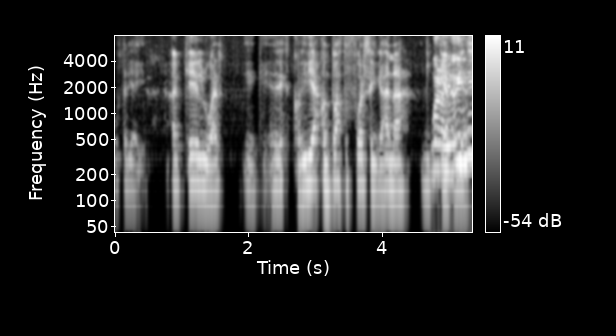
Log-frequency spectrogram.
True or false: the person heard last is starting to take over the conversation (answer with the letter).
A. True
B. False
A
